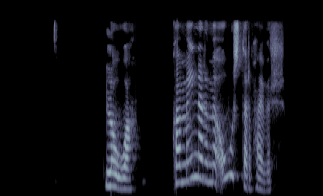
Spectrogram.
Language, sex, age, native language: Icelandic, female, 30-39, Icelandic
